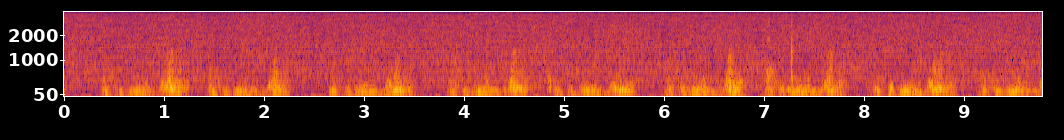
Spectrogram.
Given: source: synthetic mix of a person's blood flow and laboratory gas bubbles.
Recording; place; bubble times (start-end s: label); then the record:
Doppler ultrasound of blood flow; precordium
4.82-4.90 s: bubbles
7.00-7.12 s: bubbles
7.21-7.35 s: bubbles
From the record:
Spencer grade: 2 (many but less than half of the cardiac periods contain bubble signals, singularly or in groups); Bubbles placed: anywhere in the cardiac cycle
